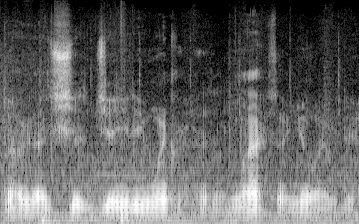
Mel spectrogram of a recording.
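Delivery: a quiet deadly warning, barely voiced; husband's last threat to his wife, very soft and fast; soft menacing threat.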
